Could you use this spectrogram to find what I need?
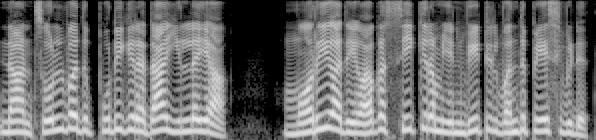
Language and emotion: Tamil, angry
